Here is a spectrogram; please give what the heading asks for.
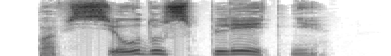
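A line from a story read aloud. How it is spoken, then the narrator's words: Grumbled. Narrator (Russian): проворчал Макс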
